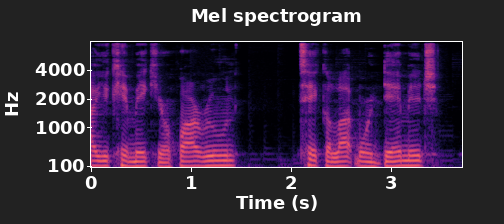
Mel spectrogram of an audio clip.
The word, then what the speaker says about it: Hwaryun: So the way you say your name is basically Hwa and then. So you put that together as HWARYUN.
